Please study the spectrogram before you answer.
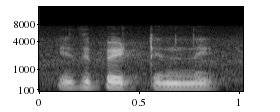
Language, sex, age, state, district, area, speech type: Telugu, female, 45-60, Andhra Pradesh, Bapatla, urban, spontaneous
